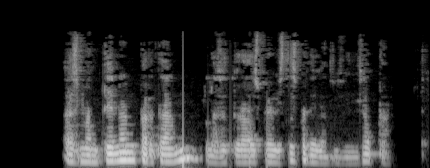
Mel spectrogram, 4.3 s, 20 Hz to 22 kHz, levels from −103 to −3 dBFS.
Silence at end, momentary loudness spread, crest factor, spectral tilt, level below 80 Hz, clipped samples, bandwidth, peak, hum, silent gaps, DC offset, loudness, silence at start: 0.4 s; 13 LU; 18 dB; -6.5 dB/octave; -60 dBFS; under 0.1%; 11 kHz; -10 dBFS; none; none; under 0.1%; -28 LUFS; 0.65 s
